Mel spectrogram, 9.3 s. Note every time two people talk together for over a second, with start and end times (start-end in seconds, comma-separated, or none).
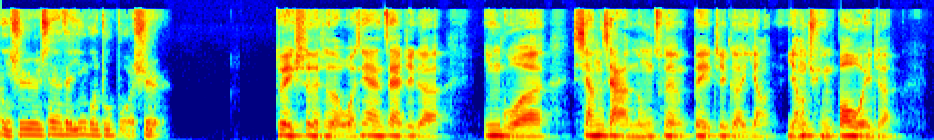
none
